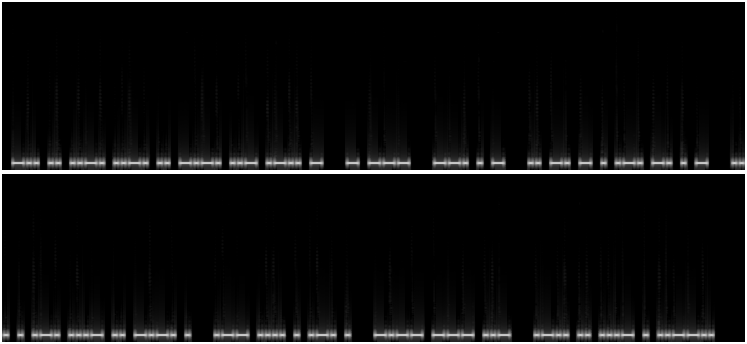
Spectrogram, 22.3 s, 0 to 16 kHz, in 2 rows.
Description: Morse code, heard as a keyed tone, about 22 wpm, 700 Hz. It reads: DIFFICULT TO GET INTERNET SERVICE WHERE YOU LIVE?
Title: Sentences from Top 1000 Words - Review Part 4 - 22wpm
